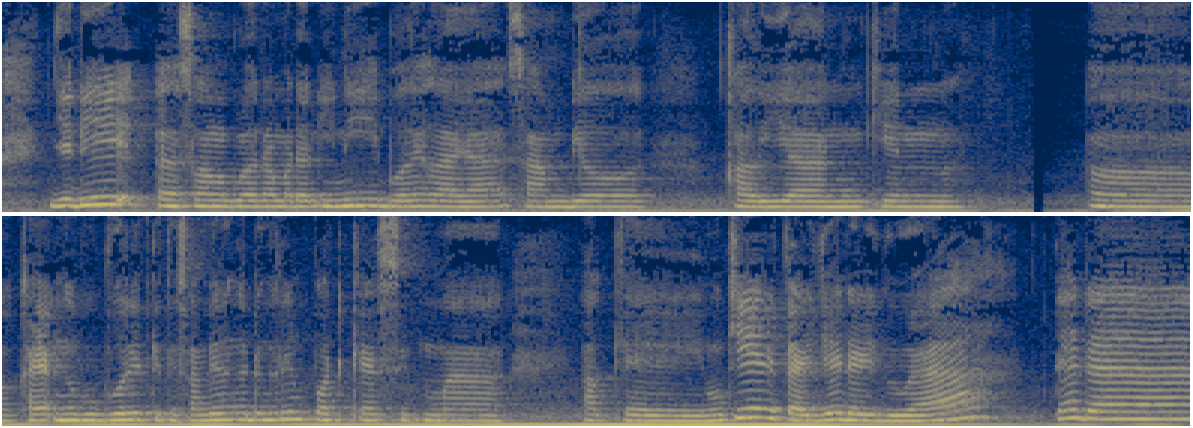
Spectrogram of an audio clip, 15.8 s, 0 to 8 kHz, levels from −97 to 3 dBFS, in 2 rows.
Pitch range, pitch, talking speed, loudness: 210-245 Hz, 225 Hz, 100 wpm, -23 LUFS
